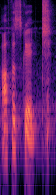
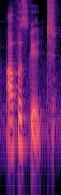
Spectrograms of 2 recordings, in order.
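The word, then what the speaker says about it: obfuscate: यहाँ पर देखिए जो बी है वो बहुत हल्का साउंड करता है और एफ से पहले थोड़ा सा हल्का साउंड होने की वजह से उसका साउंड नहीं पता लगता है कई बार। तो जब आप इसे प्रोनाउंस करेंगे तो वो ऐसा प्रोनाउंस होगा ऑफस्केट, ऑफस्केट, जिसका मीनिंग क्या हो गया?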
